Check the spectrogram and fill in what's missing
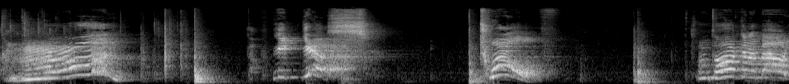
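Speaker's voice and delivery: very slow, high, drawn-out, emotional triumphant excited yell. Showing how to roll dice with emotion: emotional excited shouting. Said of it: "You gotta put some emotion into this".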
